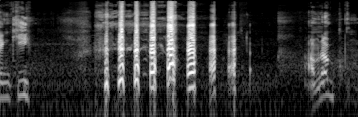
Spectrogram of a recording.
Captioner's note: laughing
